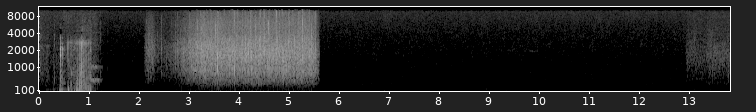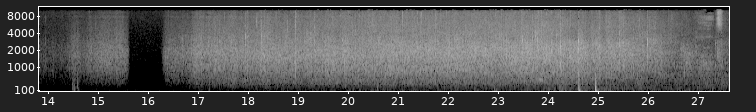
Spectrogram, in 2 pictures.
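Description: Audience applause in bursts: a short round of clapping, a long silence, a brief smattering, then a loud sustained ovation of many hands that fills the rest of the room.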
